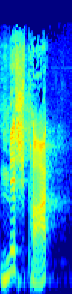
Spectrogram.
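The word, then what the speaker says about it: mishpat (משפט): I will say this, the first one there under Hebrew is pronounced mishpat.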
